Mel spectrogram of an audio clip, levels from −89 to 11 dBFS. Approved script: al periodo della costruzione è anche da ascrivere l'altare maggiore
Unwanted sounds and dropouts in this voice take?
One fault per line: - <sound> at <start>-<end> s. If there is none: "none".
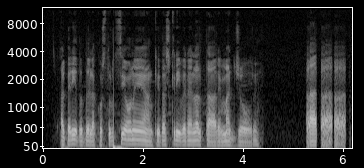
- laugh at 5.3-6.1 s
